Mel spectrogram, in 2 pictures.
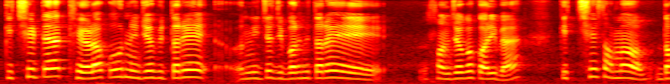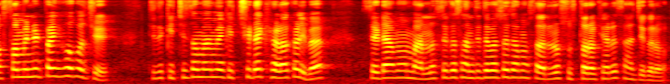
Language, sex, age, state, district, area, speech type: Odia, male, 30-45, Odisha, Dhenkanal, rural, spontaneous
